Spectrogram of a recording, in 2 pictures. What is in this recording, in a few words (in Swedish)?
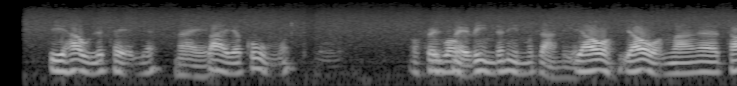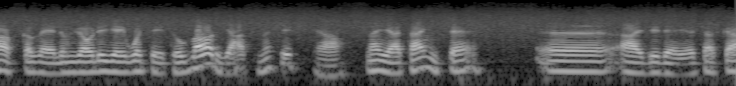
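Torhamn Blekinge, dialekter; Folkminnen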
